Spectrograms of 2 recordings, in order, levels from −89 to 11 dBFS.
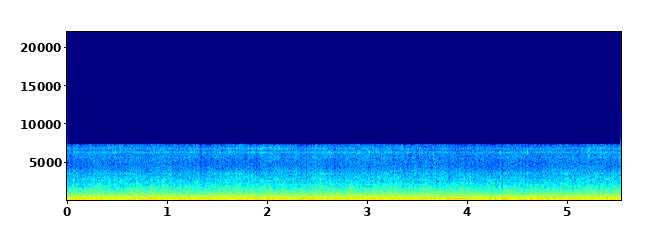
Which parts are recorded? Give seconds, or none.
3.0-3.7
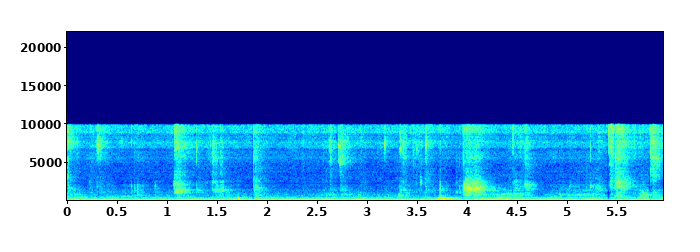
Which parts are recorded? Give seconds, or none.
none

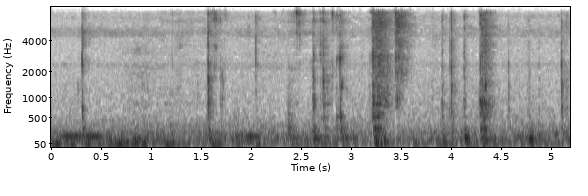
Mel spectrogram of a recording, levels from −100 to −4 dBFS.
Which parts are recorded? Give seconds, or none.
0.0-1.1; 1.8-2.3; 3.0-5.2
